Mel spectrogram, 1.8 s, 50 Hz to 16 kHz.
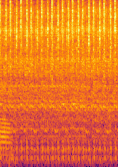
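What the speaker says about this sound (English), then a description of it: "Now she's hot, now she's idling" A 1976 Harley-Davidson FXE engine idles up close, a loud steady pulsing lope with rapid even beats throughout.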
